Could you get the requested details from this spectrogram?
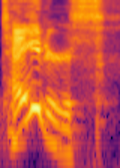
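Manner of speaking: put-on Southern accent. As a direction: imitate his Southern way of saying "taters", amused. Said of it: "because of the way he said".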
